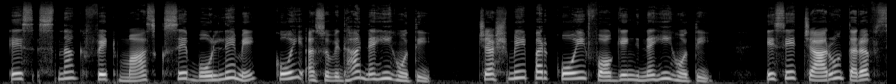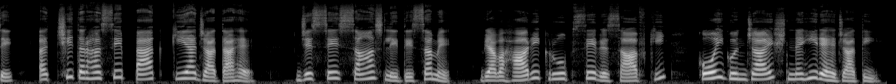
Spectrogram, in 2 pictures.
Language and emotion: Hindi, neutral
